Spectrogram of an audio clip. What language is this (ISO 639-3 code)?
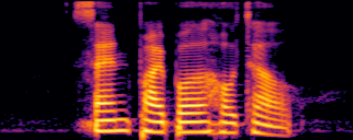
eng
